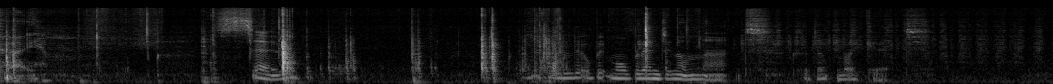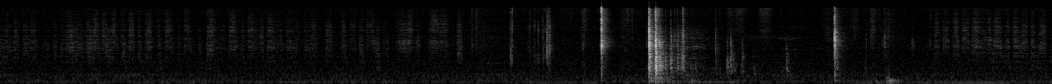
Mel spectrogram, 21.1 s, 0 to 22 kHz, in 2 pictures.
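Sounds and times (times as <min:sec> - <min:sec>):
marker scratching on card: 0:07.4 - 0:15.2, 0:19.8 - 0:21.0.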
